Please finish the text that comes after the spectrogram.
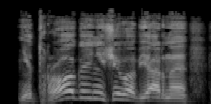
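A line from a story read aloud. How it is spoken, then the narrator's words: Barked. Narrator (Russian): рявкнул голос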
